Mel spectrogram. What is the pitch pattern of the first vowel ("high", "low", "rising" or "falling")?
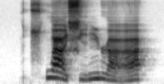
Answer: falling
